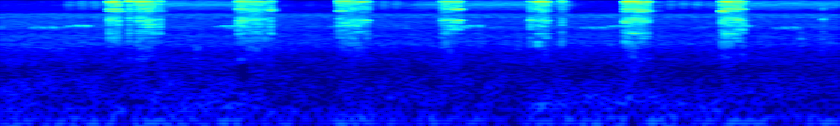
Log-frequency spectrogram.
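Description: Quick ratchet clicking in short repeated bursts, about eight in four seconds, as the oil drain bolts on a Honda ATV are tightened, close and fairly crisp.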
